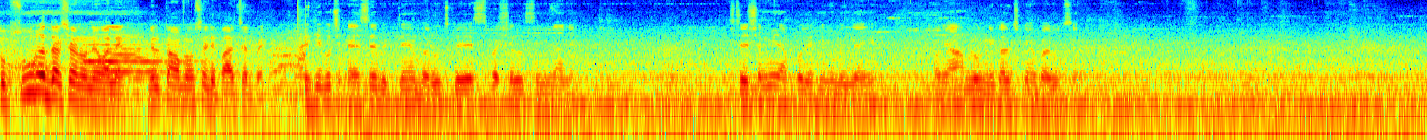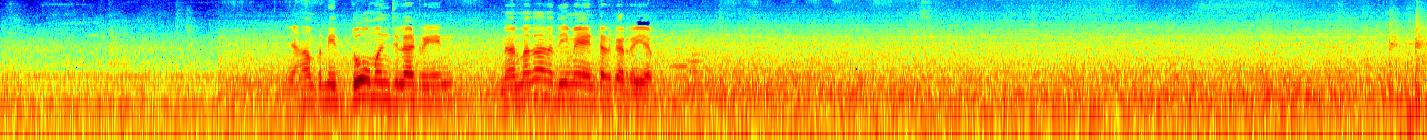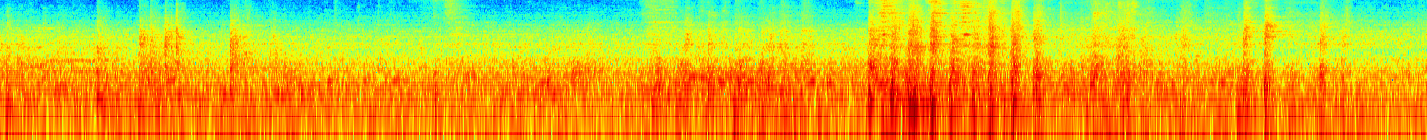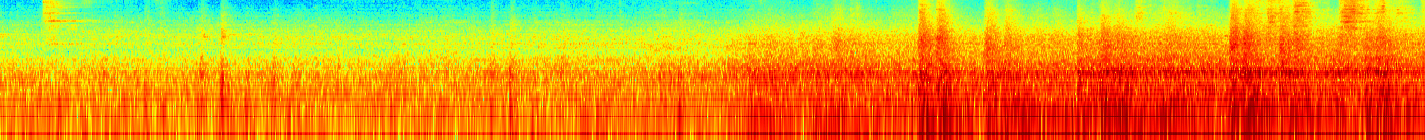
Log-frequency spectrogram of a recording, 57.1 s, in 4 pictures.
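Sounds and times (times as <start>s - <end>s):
train rumbling on steel bridge: 0.0s - 57.0s
train wheels clacking over joints: 34.9s - 42.2s, 51.0s - 57.0s.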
